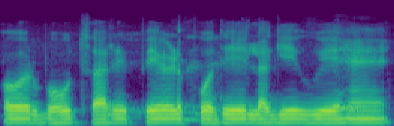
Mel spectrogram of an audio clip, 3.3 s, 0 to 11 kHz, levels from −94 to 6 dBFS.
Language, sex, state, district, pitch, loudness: Hindi, male, Jharkhand, Deoghar, 105 Hz, -14 LUFS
